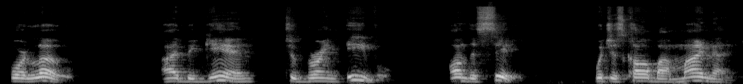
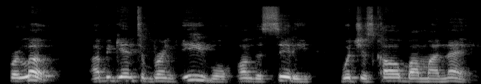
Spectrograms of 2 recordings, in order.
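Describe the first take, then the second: First: It is read more slowly. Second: It is read at a normal pace.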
